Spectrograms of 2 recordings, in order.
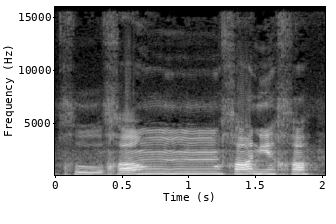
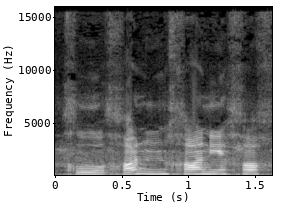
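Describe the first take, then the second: The two takes are said the same way.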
